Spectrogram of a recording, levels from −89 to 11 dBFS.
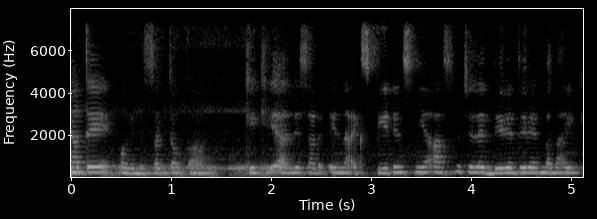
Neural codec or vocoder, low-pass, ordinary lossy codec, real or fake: codec, 16 kHz in and 24 kHz out, 1 kbps, XY-Tokenizer; 7.2 kHz; none; fake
